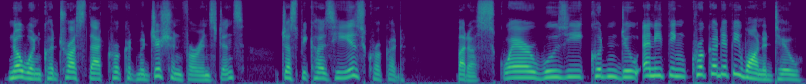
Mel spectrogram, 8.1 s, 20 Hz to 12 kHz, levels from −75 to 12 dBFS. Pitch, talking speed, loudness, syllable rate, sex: 195 Hz, 195 wpm, -20 LUFS, 5.8 syllables/s, female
